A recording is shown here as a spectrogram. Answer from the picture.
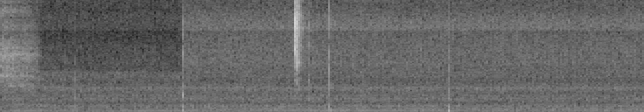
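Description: Quiet room tone: a steady low hum with faint hiss, broken by a few faint, sharp clicks.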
